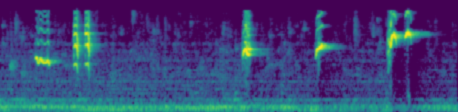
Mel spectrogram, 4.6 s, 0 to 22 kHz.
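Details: Plain-throated sunbird calling to lure other sunbirds into song, recorded on an Oppo A37f phone. Sparse, sharp high chirps and slurred whistles over a low background hum.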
